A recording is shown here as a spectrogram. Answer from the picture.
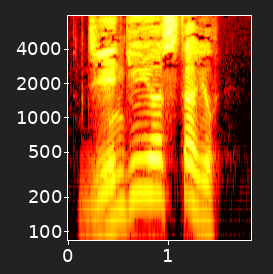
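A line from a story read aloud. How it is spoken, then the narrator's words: Feigned joyful question. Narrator (Russian): Будто бы радостно переспросила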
